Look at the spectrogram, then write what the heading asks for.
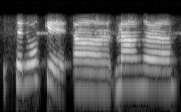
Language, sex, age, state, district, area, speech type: Tamil, female, 30-45, Tamil Nadu, Madurai, urban, conversation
